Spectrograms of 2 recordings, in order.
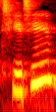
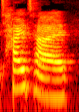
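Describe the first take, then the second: First: Each syllable has a 'tee' vowel sound. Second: Each syllable has a 'tie' vowel sound. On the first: This is the family name's original pronunciation. The speaker calls it right. "so it's Titi" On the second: This is how the family had been saying it. The speaker calls it wrong. "I was pronouncing it Tai Tai for about twenty-eight, twenty-nine years"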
